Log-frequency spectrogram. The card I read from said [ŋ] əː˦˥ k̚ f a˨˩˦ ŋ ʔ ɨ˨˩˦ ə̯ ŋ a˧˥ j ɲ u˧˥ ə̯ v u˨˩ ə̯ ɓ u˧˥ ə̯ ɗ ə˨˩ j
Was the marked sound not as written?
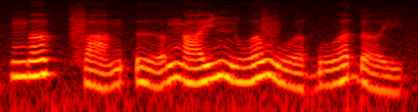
no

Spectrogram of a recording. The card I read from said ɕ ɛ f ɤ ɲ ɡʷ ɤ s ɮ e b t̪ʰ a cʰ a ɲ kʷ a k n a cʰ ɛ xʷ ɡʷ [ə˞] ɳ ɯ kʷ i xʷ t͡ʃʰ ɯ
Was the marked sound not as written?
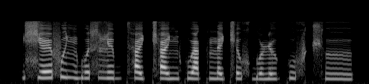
yes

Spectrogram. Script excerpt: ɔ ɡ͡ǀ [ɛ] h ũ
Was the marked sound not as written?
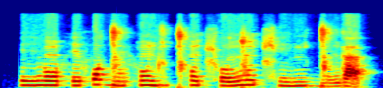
yes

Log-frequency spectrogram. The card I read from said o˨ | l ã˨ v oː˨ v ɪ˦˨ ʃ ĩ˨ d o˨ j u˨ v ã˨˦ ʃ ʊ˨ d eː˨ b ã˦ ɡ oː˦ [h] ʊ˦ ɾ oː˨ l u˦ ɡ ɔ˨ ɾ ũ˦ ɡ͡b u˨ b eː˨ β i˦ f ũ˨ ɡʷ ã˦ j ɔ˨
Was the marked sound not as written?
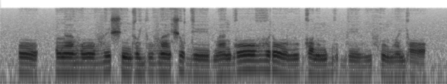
yes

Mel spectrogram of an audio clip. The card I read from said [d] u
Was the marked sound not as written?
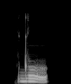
no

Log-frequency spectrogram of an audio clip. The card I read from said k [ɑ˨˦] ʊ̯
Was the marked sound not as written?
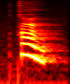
yes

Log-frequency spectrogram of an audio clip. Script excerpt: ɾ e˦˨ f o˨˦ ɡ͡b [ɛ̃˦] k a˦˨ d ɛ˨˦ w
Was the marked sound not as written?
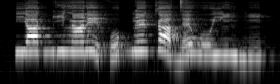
no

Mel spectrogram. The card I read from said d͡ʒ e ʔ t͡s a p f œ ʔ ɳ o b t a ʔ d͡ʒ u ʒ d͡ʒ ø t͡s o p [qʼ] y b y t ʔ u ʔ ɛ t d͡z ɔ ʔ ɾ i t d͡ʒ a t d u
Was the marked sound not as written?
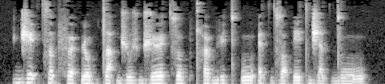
yes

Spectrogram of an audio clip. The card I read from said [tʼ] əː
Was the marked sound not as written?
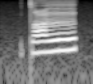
yes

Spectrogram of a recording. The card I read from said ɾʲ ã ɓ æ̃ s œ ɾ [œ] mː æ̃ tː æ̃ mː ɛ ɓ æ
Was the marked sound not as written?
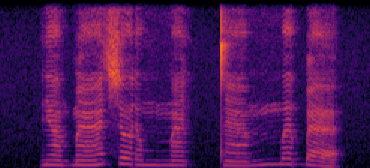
yes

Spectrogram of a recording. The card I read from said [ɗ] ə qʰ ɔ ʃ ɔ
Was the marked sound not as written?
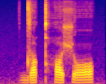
yes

